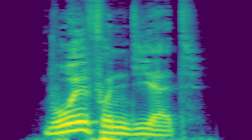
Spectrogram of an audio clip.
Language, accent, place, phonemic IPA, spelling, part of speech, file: German, Germany, Berlin, /ˈvoːlfʊnˌdiːɐ̯t/, wohlfundiert, adjective, De-wohlfundiert.ogg
- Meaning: well-founded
